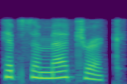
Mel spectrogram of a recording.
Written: hypsometric

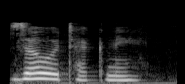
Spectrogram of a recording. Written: zootechny

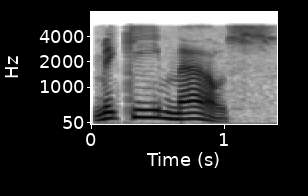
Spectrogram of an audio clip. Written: Mickey Mouse

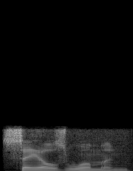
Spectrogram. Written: saleswoman

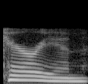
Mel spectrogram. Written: carrion

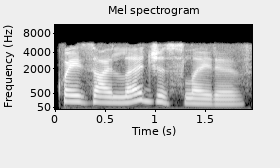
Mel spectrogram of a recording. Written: quasi-legislative

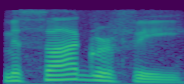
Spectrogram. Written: mythography

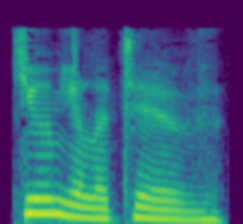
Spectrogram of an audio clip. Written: cumulativeness

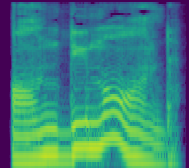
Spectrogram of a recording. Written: homme du monde

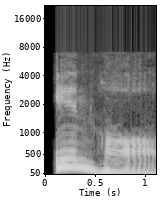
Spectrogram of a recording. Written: inhaul

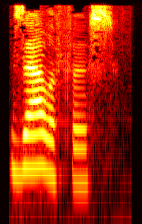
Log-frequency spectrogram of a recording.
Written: zalophus

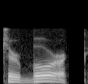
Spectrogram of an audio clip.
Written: Ter Borch

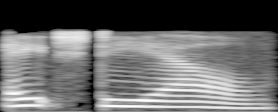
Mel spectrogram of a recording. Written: HDL

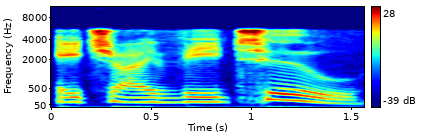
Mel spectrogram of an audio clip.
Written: HIV-2

